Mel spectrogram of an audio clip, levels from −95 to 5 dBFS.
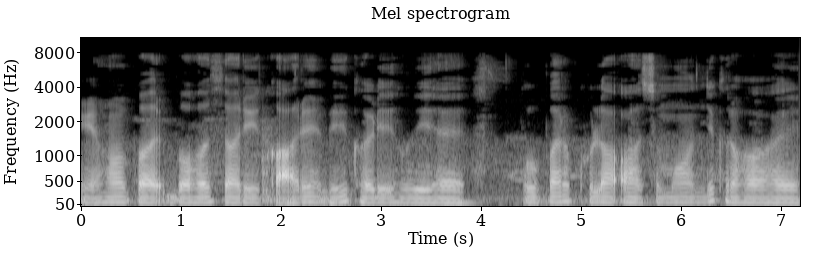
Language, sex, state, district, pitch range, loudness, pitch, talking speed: Hindi, male, Chandigarh, Chandigarh, 85-95 Hz, -20 LUFS, 90 Hz, 125 wpm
